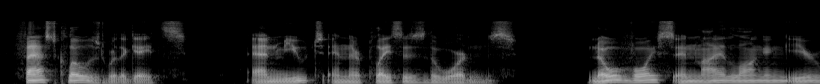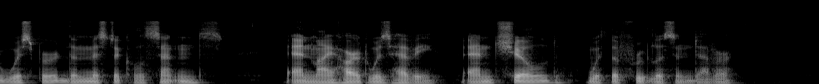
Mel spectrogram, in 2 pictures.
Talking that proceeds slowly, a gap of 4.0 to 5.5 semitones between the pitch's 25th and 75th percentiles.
No: slow, 120 wpm; average, 3.3 semitones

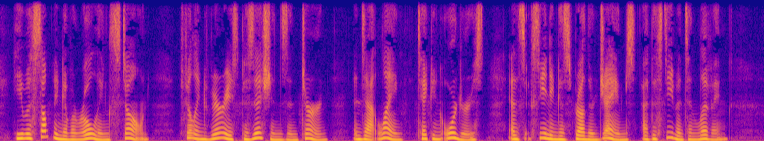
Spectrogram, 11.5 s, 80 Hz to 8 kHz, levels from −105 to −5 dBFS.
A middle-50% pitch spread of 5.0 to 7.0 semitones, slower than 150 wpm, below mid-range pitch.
No: wide, 5.4 semitones; slow, 135 wpm; high, 205 Hz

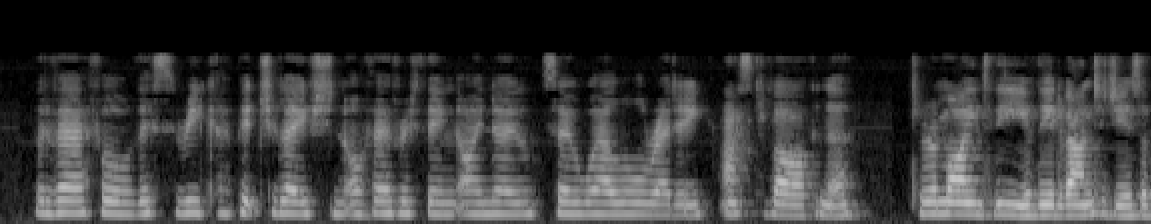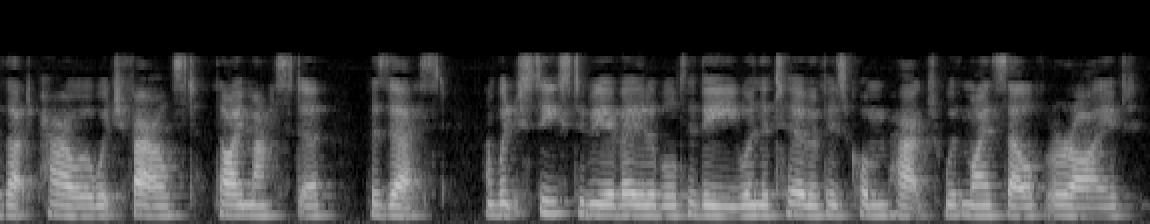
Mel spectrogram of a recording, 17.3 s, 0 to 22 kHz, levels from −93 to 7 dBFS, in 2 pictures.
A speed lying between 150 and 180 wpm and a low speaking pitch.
No: average, 155 wpm; high, 190 Hz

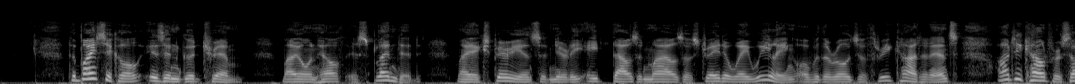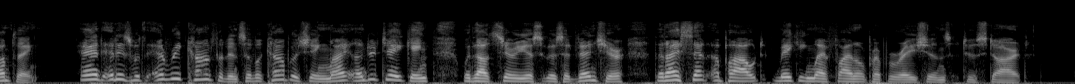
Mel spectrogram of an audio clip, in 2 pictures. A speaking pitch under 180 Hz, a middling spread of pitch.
No: medium, 140 Hz; wide, 6.5 semitones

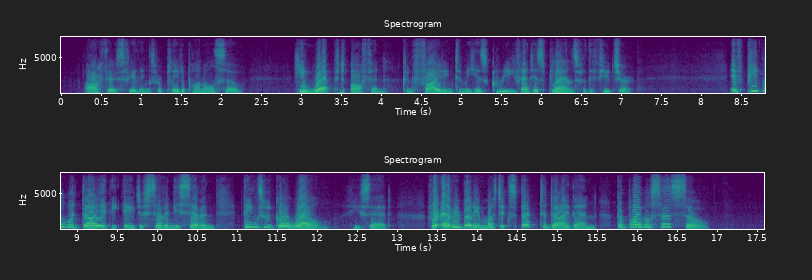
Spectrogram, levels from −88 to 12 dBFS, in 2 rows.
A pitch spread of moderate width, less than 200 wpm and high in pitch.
No: wide, 8.5 semitones; average, 160 wpm; high, 205 Hz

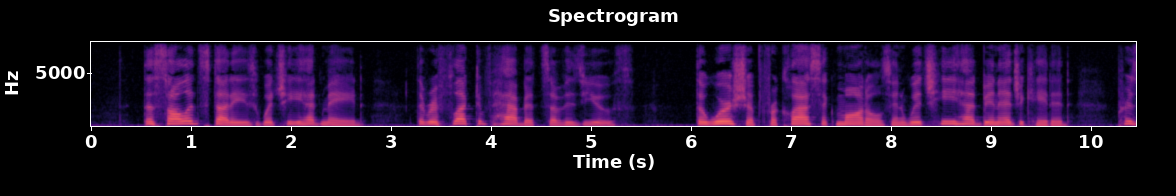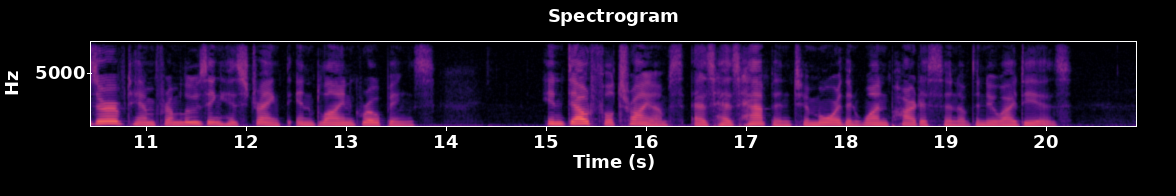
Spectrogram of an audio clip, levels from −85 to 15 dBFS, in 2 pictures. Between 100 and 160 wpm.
Yes: average, 140 wpm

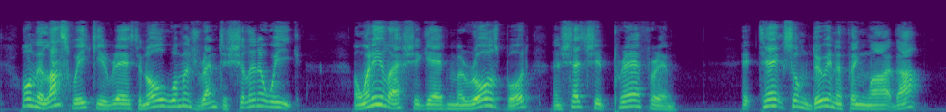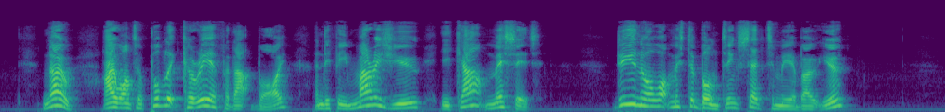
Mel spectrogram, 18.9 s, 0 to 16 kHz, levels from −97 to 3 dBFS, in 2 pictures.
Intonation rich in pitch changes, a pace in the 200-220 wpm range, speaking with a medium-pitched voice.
Yes: wide, 7.9 semitones; fast, 205 wpm; medium, 150 Hz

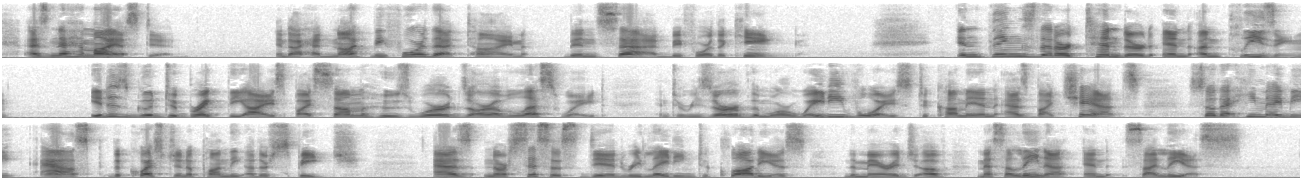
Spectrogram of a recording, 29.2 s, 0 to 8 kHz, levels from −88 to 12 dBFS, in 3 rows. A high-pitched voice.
No: medium, 155 Hz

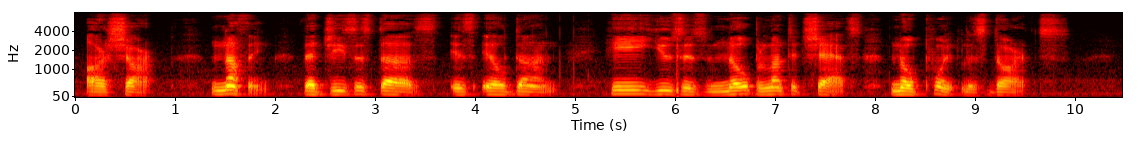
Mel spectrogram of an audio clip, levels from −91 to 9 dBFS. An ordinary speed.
No: slow, 95 wpm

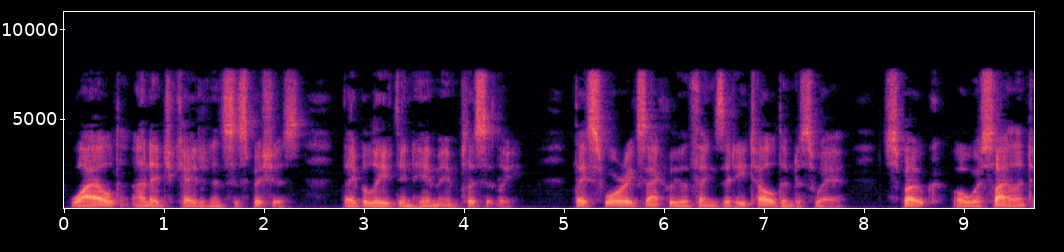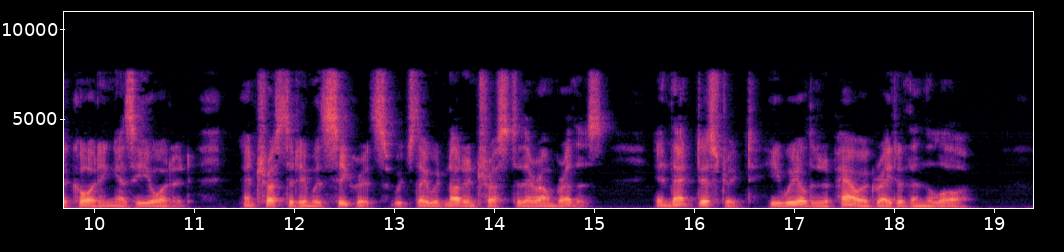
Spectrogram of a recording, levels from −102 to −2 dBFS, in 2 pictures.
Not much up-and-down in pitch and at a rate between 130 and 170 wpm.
Yes: narrow, 2.3 semitones; average, 165 wpm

